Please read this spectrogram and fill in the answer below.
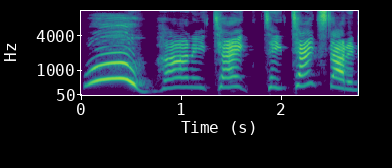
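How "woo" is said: high loud whoop; triumphant whoop. Real, not acted. Host hyped after her boast, high whoop. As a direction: let out a victory whoop.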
